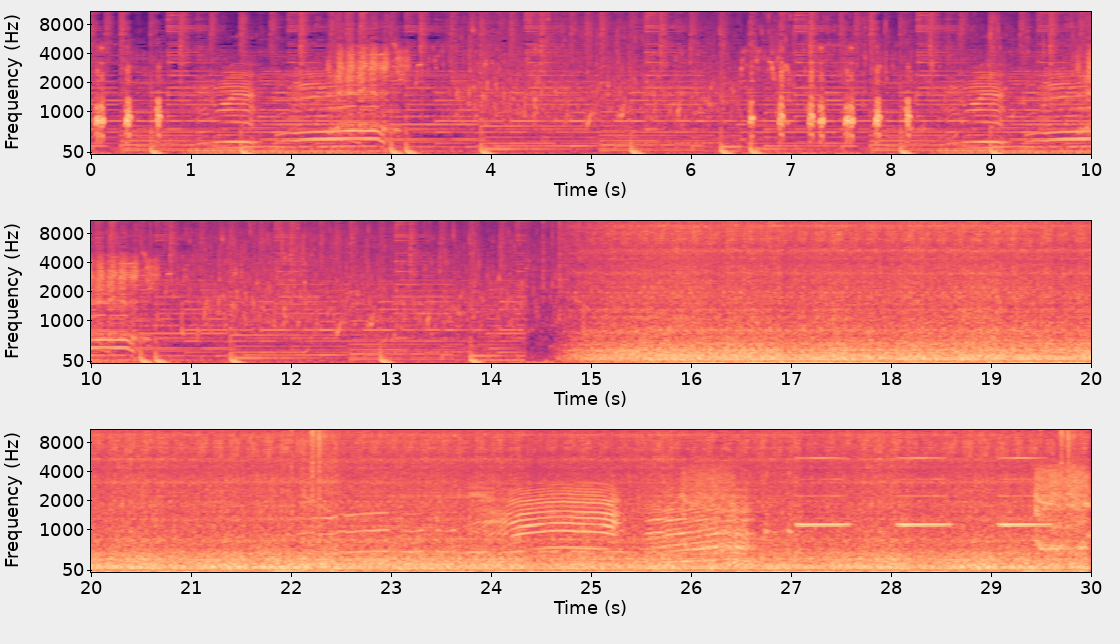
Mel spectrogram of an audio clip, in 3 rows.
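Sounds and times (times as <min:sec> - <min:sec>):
cow mooing: 0:01.2 - 0:03.2, 0:08.8 - 0:10.6, 0:22.2 - 0:27.4
vehicle engine running: 0:14.8 - 0:30.0
reversing alarm beeping: 0:26.9 - 0:30.0.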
